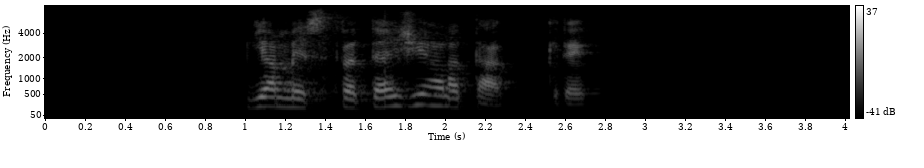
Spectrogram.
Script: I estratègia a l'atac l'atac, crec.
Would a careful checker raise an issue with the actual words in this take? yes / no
yes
